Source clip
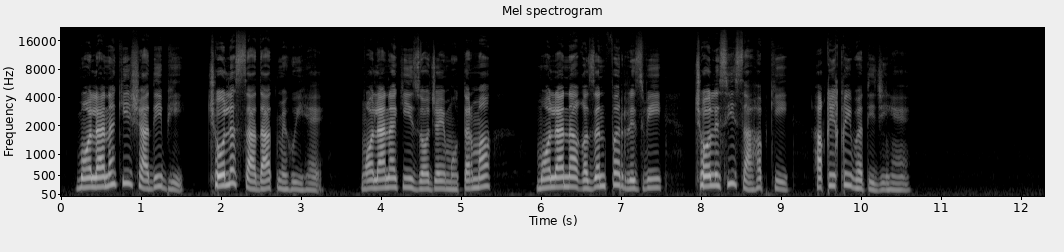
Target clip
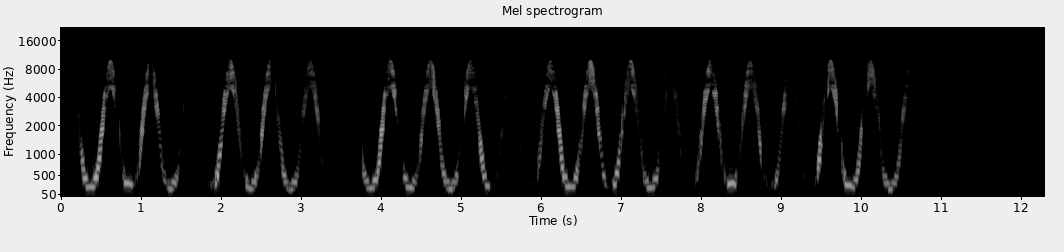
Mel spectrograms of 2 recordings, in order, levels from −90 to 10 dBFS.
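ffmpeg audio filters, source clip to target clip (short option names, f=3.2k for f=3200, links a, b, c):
-af "aemphasis=mode=production:type=75fm,afftfilt=real='re*between(b*sr/1024,230*pow(7000/230,0.5+0.5*sin(2*PI*2*pts/sr))/1.41,230*pow(7000/230,0.5+0.5*sin(2*PI*2*pts/sr))*1.41)':imag='im*between(b*sr/1024,230*pow(7000/230,0.5+0.5*sin(2*PI*2*pts/sr))/1.41,230*pow(7000/230,0.5+0.5*sin(2*PI*2*pts/sr))*1.41)':win_size=1024:overlap=0.75"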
